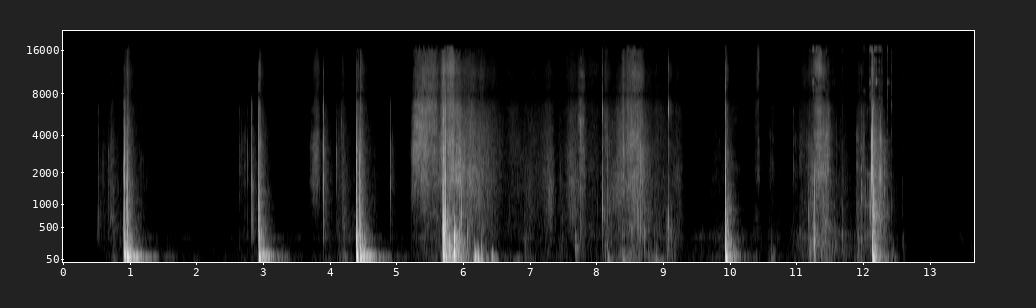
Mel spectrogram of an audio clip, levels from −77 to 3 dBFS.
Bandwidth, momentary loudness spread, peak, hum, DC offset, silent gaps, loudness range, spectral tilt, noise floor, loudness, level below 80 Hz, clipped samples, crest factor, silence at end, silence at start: 17 kHz; 24 LU; 0 dBFS; none; under 0.1%; none; 10 LU; -5 dB/octave; -88 dBFS; -25 LUFS; -32 dBFS; under 0.1%; 28 dB; 1.3 s; 0.9 s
